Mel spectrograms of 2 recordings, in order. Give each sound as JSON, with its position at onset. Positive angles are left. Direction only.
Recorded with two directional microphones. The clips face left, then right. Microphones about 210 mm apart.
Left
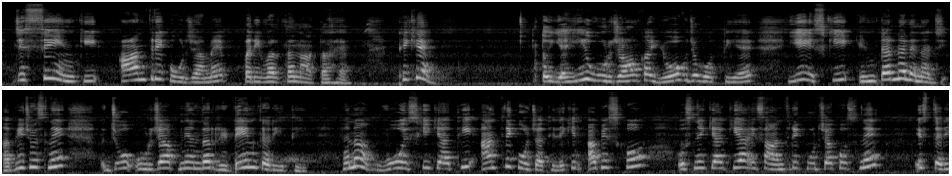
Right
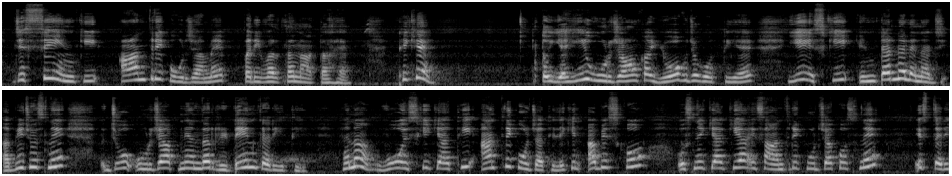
{"t": 0.1, "sound": "a woman's voice", "side_deg": -50}
{"t": 5.4, "sound": "a woman's voice", "side_deg": -55}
